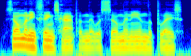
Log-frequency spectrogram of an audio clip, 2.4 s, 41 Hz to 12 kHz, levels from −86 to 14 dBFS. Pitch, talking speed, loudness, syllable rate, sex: 100 Hz, 250 wpm, -20 LUFS, 8.1 syllables/s, male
